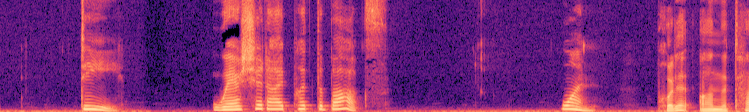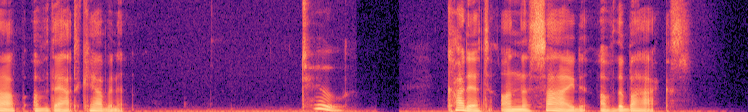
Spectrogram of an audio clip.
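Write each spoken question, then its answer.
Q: Where should I put the box?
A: 1: Put it on the top of that cabinet.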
